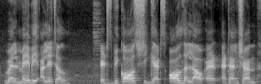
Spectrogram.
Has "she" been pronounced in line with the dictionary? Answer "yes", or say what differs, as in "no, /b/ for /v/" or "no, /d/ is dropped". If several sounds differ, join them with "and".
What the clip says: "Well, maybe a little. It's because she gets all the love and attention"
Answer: yes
